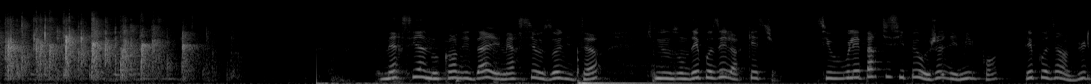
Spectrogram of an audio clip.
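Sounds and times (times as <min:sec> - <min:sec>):
audience applause: 0:00.0 - 0:02.4
speech: 0:03.8 - 0:10.9.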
